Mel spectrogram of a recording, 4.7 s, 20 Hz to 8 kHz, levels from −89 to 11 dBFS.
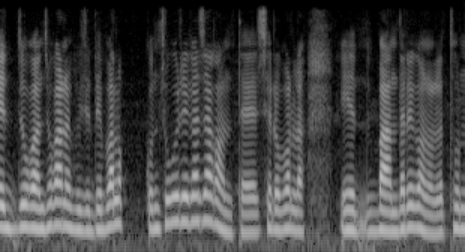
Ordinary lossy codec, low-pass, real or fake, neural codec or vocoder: none; 7.2 kHz; fake; vocoder, 44.1 kHz, 80 mel bands, Vocos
